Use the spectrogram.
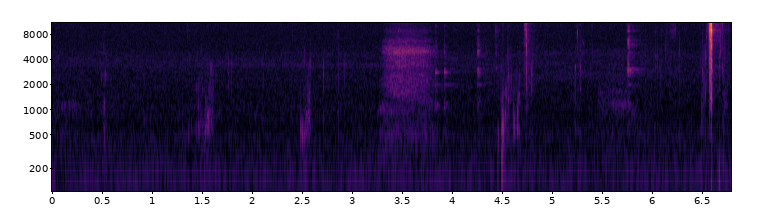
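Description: sipping tea

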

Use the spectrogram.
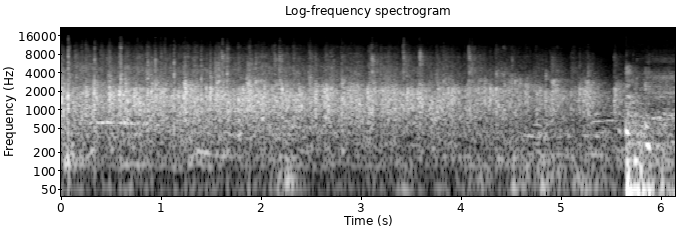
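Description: audience applause

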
